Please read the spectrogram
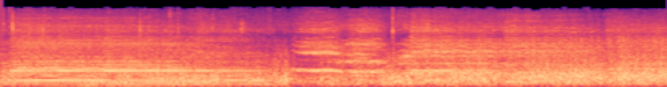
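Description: A mixed group of carolers singing a Christmas carol in parts, holding long notes and moving to a new chord about halfway through.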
